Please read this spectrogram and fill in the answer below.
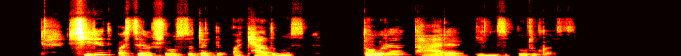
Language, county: Lithuanian, Vilnius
